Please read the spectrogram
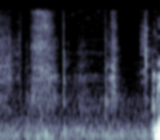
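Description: Hands handling a small plastic mech action figure: a brief rustle about half a second in, then a few light plastic clicks as the figure is picked up.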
